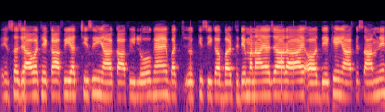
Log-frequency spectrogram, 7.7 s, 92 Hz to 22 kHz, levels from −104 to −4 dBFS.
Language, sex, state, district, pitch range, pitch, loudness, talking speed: Hindi, female, Uttar Pradesh, Hamirpur, 200-215 Hz, 205 Hz, -14 LUFS, 170 wpm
